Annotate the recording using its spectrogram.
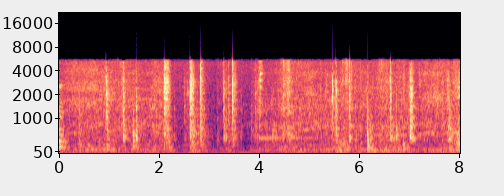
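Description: Manual strut compressor press being lowered onto a motorcycle front shock's coil spring, giving irregular metal clicks, knocks and creaks over a steady low hum.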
